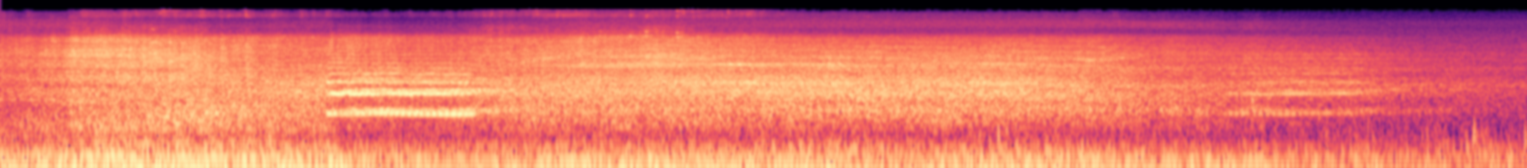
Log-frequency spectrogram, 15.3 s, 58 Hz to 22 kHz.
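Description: Diesel-hauled passenger train passing close by, a WDM3D ALCO-type locomotive and its coaches rolling along the track with a loud steady rumble. The locomotive's horn sounds once for about a second and a half, a few seconds in, and once more, fainter, near the end.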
